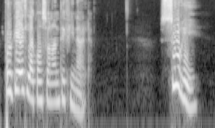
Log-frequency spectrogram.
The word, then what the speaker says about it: souris: Souris. Souris significa ratón y como vemos, la S no se pronuncia por ser consonante final.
